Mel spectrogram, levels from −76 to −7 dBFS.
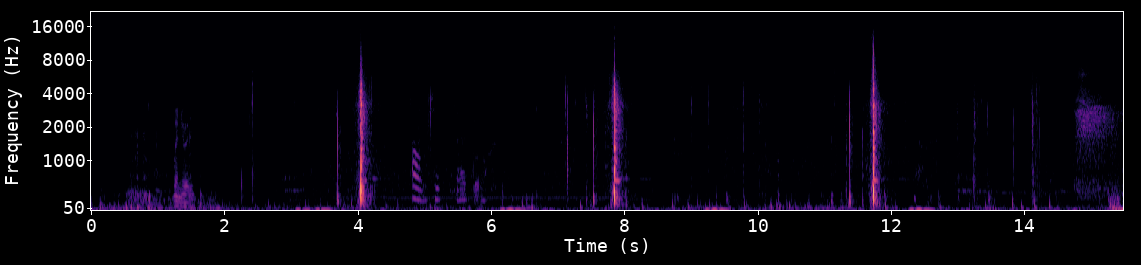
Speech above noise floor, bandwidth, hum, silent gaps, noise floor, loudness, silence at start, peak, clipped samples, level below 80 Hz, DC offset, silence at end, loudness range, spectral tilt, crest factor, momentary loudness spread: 9 dB; 16 kHz; none; none; -65 dBFS; -30 LUFS; 0.7 s; 0 dBFS; under 0.1%; -62 dBFS; under 0.1%; 0 s; 22 LU; -3.5 dB/octave; 40 dB; 31 LU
